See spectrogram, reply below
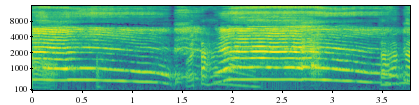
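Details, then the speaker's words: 16-month-old toddler crying after a mishap with a TV remote: loud, sustained wailing with catches between breaths while the mother soothes "tahan na"; ordinary distressed infant crying. "Naku po mapapalayas tayo ng kapitbahay par si in oh. Tahan na."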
